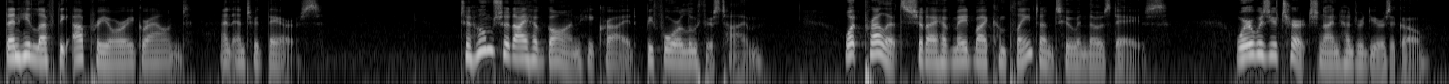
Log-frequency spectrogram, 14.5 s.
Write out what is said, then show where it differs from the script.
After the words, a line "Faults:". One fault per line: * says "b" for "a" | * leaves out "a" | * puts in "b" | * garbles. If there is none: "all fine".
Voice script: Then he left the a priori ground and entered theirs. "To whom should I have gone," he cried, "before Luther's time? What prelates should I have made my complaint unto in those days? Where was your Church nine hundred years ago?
Then he left the a priori ground and entered theirs. "To whom should I have gone," he cried, "before Luther's time? What prelates should I have made my complaint unto in those days? Where was your Church nine hundred years ago?
Faults:
all fine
